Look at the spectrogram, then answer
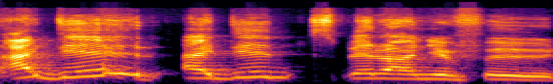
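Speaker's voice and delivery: mock proud tone, slow. Retelling Darko's answer about the spitting: imitating Darko saying it proudly. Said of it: "Darko says proudly".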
